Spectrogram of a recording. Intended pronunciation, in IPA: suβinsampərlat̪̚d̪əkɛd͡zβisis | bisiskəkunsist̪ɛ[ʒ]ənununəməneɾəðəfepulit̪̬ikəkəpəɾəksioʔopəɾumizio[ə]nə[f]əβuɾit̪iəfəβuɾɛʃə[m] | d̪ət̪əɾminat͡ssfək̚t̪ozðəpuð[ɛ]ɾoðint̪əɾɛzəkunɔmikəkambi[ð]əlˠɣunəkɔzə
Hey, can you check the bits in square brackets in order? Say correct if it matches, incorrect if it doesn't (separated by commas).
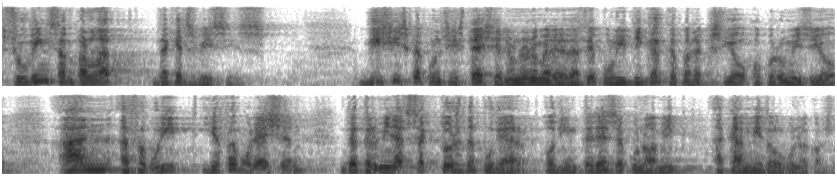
incorrect, incorrect, correct, incorrect, correct, correct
